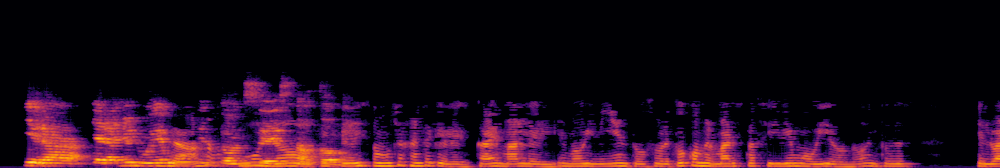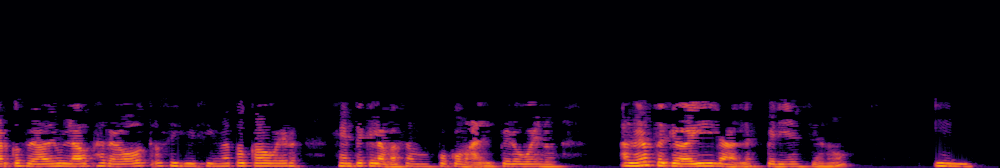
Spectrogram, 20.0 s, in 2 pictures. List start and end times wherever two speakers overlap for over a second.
1.6-3.5

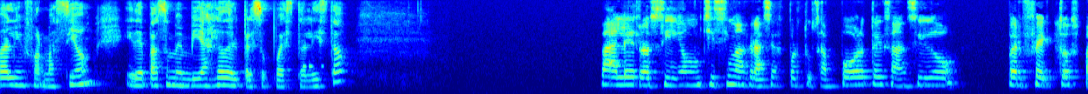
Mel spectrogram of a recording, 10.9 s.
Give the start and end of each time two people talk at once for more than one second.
none

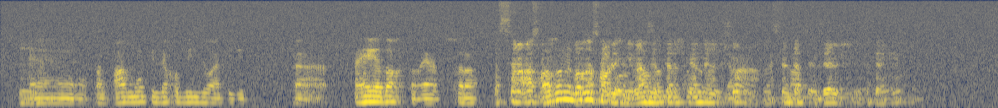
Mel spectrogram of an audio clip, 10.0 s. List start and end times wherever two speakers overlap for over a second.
5.4-8.2

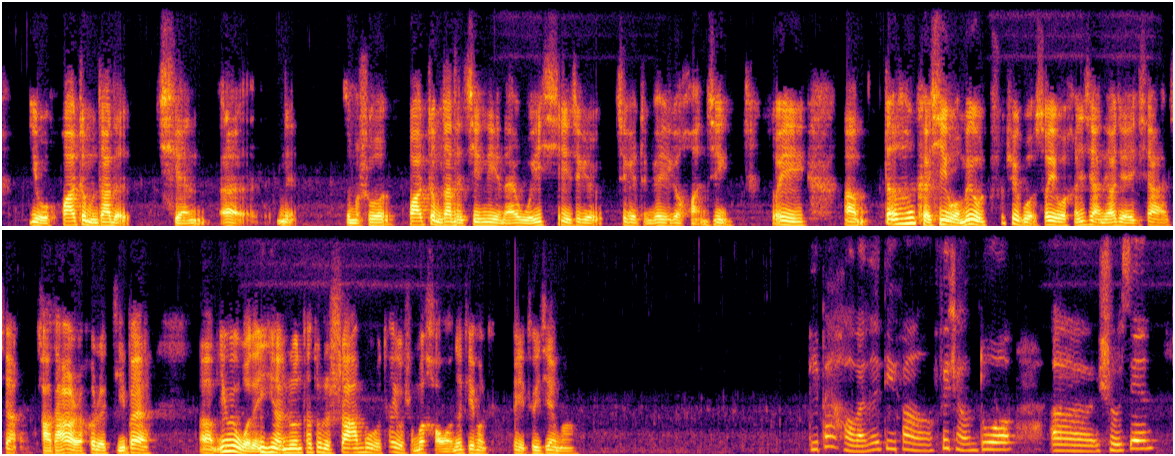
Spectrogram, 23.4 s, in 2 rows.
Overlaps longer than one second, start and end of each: none

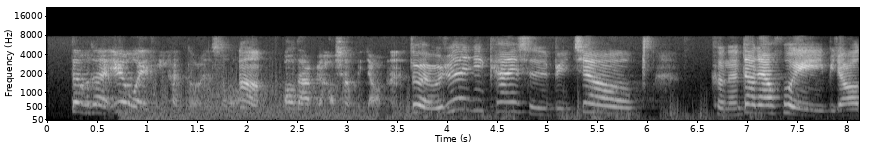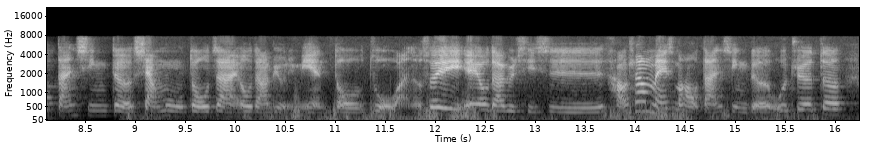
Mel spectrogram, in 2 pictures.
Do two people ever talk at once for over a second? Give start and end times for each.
none

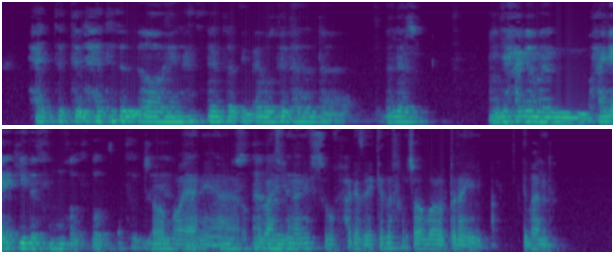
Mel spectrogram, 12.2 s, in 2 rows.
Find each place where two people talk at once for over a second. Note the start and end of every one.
7.5-9.1

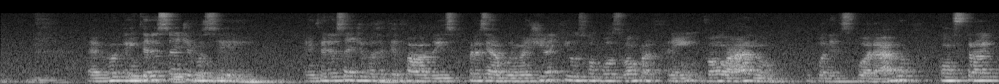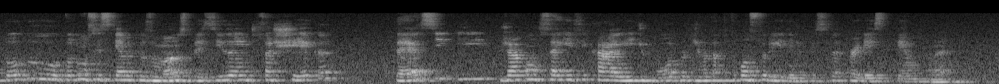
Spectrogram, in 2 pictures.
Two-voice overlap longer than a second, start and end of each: 1.2-2.6

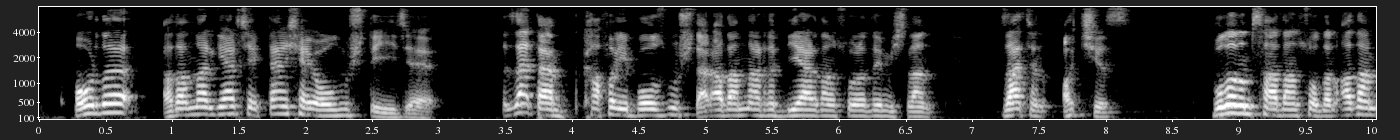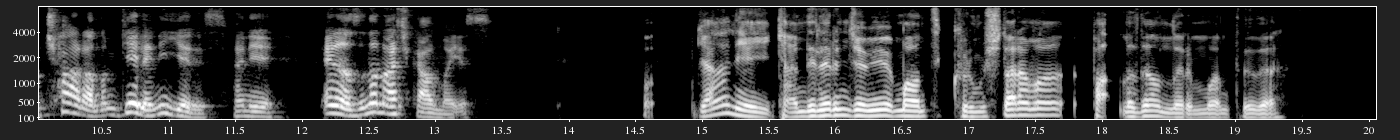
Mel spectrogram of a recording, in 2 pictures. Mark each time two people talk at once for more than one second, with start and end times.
none

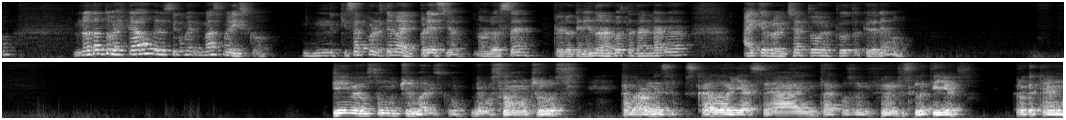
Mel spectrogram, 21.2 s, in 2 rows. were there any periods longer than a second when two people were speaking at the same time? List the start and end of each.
none

